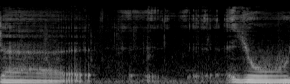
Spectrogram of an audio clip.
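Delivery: usual speaking voice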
